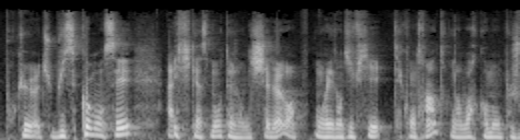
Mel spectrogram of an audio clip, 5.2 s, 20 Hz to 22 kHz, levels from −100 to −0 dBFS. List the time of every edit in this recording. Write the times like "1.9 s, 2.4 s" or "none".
1.7 s, 3.1 s

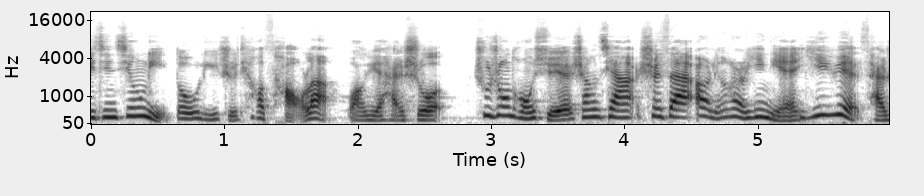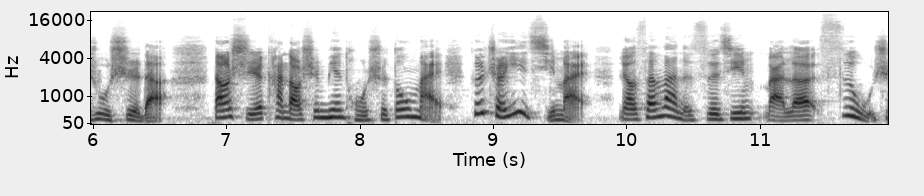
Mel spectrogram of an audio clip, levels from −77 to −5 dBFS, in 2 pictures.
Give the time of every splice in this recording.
2.8 s

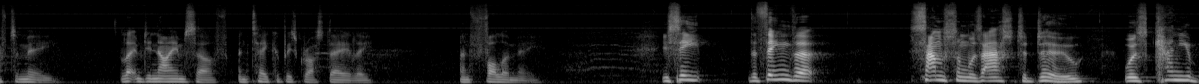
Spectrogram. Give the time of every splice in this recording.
none

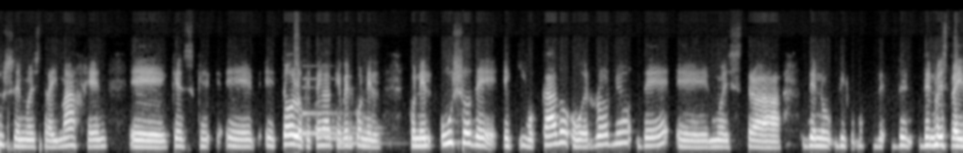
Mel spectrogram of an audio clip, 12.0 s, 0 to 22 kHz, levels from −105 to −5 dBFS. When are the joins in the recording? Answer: 10.0 s

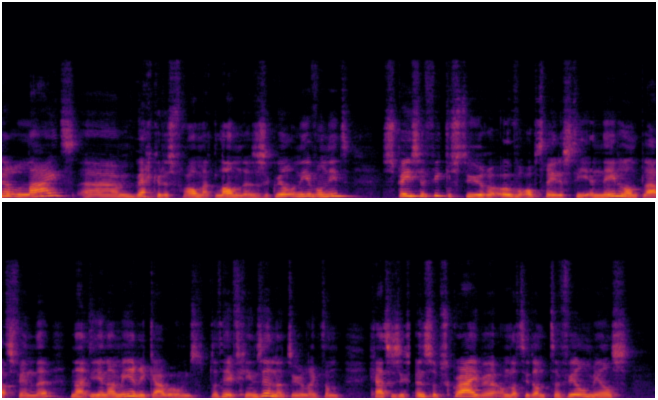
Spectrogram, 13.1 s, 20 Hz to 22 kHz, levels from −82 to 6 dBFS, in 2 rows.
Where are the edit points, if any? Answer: 4.4 s, 7.4 s, 10.6 s

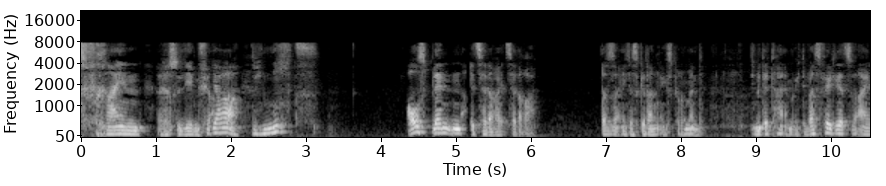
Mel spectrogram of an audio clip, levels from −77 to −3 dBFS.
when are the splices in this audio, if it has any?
1.2 s, 1.7 s, 2.3 s, 5.1 s, 8.9 s

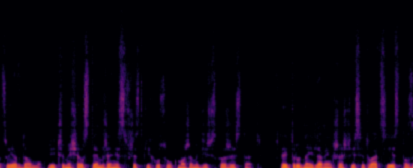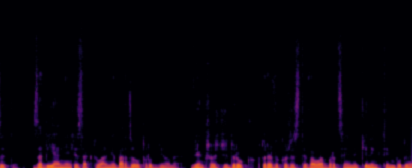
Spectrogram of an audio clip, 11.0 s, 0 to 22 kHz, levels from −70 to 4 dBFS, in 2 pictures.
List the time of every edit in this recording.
5.4 s, 6.5 s

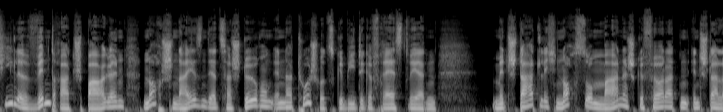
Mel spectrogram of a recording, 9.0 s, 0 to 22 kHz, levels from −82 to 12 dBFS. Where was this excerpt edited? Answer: none

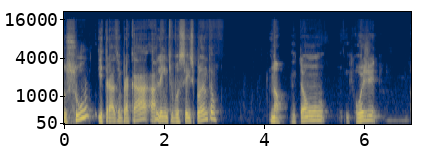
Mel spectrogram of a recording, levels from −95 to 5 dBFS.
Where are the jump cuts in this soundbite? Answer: 2.1 s, 4.5 s

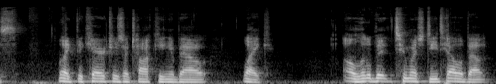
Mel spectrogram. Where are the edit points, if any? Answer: none

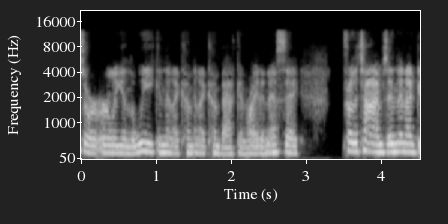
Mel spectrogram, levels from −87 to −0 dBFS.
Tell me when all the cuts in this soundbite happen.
1.5 s

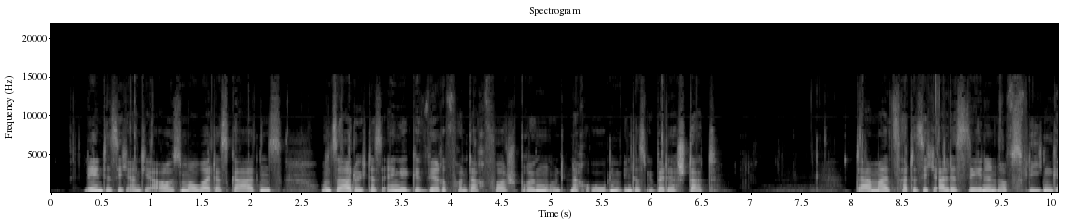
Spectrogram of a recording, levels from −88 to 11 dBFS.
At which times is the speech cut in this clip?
5.2 s, 6.0 s

